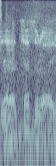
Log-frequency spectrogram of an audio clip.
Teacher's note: It means Galata Palace, hence pronounced Galatasaray. Emphasis on middle syllable of Galata.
